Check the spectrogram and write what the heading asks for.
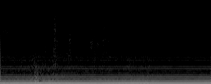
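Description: Steady electrical mains hum: a constant low buzz with a stack of even overtones and no other sound.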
